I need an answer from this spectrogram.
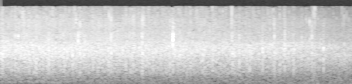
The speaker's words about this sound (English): Our applause was a physical expression of honor.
